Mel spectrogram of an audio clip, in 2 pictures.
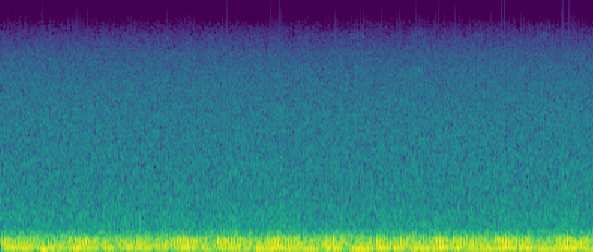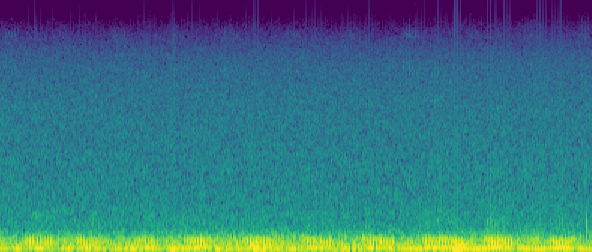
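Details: Long unbroken cat purr recorded on a phone: a low, soft, rhythmic thrumming that holds steady, with a couple of slightly louder moments near the end and no other sounds.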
